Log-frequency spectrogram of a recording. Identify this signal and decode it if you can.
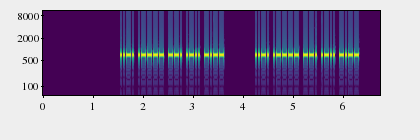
Morse code, heard as a keyed tone, about 40 wpm, 700 Hz. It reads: F1GLY F1GLY
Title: DXCC-100 Call Signs - 5 Characters - Repeated 2x - 40wpm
